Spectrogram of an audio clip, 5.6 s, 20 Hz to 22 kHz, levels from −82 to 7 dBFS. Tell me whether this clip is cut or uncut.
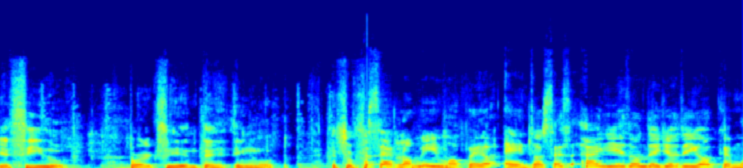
cut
